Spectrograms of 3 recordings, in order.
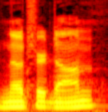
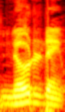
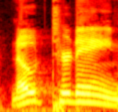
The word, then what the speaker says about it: Notre Dame: and being independent on note you're dumb that's the Hunchback it's Notre Dame okay happy I said it right Notre Dame you know who I'm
